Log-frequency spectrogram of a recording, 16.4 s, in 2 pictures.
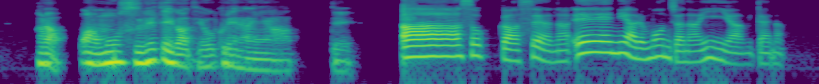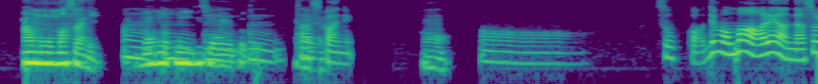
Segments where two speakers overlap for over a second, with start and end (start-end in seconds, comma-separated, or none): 9.4-11.5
